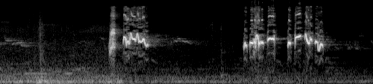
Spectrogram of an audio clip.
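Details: Bubbly song of a sooty-headed bulbul, used to spur wild bulbuls into song: one rolling whistled phrase, then a rapid cluster of bright chirps in quick succession.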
